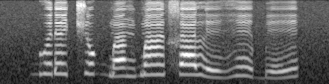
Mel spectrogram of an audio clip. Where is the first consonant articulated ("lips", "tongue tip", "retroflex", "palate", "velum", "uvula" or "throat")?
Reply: velum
